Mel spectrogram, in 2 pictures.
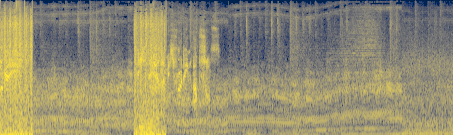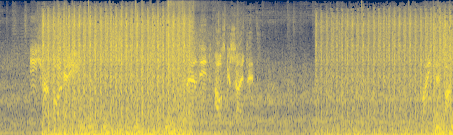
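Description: Machine guns rattle in rapid bursts.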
